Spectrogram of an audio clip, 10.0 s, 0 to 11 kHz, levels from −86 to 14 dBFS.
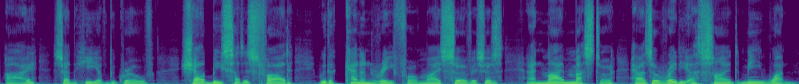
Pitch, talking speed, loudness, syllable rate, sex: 160 Hz, 140 wpm, -17 LUFS, 4.3 syllables/s, male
